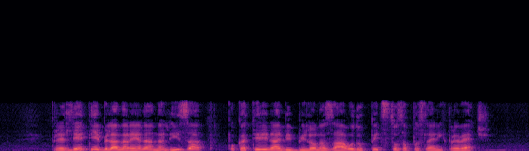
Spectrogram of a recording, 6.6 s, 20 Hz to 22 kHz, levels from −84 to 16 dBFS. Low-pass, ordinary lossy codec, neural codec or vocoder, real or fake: 7.2 kHz; none; codec, 16 kHz, 16 kbps, FunCodec, trained on Chinese and English, 50 frames a second; fake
